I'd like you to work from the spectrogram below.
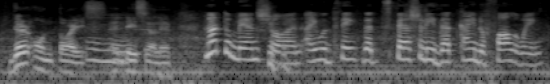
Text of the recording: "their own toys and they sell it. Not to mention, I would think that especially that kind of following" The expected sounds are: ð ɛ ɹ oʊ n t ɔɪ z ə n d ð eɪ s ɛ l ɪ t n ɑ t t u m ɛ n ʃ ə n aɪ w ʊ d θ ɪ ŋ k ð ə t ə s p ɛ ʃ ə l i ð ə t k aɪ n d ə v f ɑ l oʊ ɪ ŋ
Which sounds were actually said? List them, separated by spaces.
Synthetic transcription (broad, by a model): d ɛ ɹ oʊ n t ɔɪ s ə n d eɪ s ɛ l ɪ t n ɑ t t u m ɛ n ʃ ə n aɪ w ʊ d θ ɪ ŋ k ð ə t s p ɛ ʃ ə l i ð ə t k aɪ n d ə v f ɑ l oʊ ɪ ŋ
